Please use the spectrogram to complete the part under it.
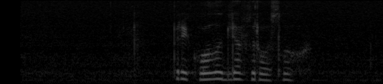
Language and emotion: Russian, neutral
